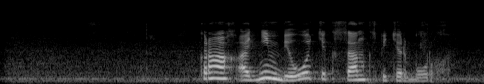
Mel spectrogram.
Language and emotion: Russian, neutral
